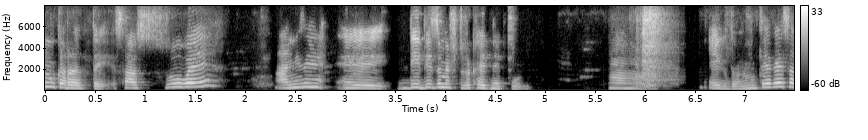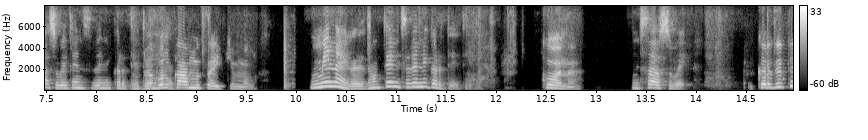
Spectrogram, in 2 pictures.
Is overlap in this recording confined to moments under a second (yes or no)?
yes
